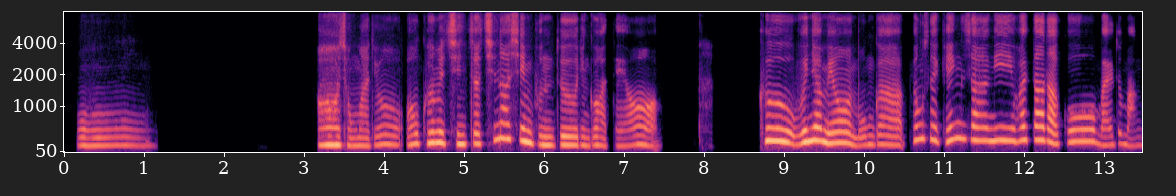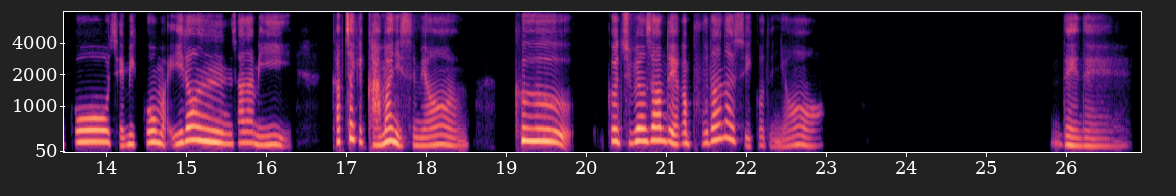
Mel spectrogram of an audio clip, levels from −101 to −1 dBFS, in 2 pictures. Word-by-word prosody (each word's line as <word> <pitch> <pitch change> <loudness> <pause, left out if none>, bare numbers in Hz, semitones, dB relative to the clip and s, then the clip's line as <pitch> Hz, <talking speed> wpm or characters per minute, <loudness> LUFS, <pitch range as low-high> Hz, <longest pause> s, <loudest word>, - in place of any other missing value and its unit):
어. 170 -1 -9 2.0
아 180 0 +3
정말요? 175 +2 -7
어 195 +4 -3
그러면 225 +2 +3
진짜 205 0 -1
친하신 290 +2 +1
분들인 180 -2 -1
것 180 +2 -5
같아요. 170 +2 -7 1.2
그 265 -4 +5
왜냐면 225 -3 +4
뭔가 185 0 -6
평소에 295 0 -3
굉장히 275 0 -1
활달하고 255 -2 0
말도 185 +2 -9
많고 240 +8 +1
재밌고 200 +7 -2
막 210 -5 -2
이런 240 - +4
사람이 195 -6 -5 0.5
갑자기 250 +2 0
가만히 235 +4 +3
있으면 175 0 -6 0.6
그 265 -5 +4 0.5
그 260 -1 +1
주변 245 +3 +3
사람들도 265 -4 +3
약간 210 +2 -4
불안할 280 +9 -2
수 250 - -16
있거든요. 170 +1 -12 2.8
네네. 165 -5 -9
210 Hz, 175 characters per minute, -22 LUFS, 175-255 Hz, 2.8 s, 그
